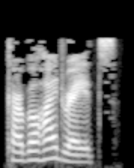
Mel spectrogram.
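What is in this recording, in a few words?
"carbohydrates", English, British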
